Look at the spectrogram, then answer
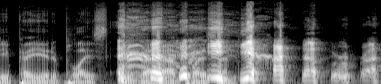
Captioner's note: Chad laughing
